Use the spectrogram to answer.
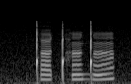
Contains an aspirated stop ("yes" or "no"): yes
